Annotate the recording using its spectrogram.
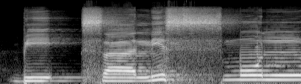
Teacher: Ismu sedangkan di sini huruf lamnya sukun tapi karena ada naqal lam yang sukun berubah menjadi lam yang kasroh karena huruf hamzah sebelumnya berharakat kasrah dipindahkan barisnya atau harokat ke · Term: nakol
